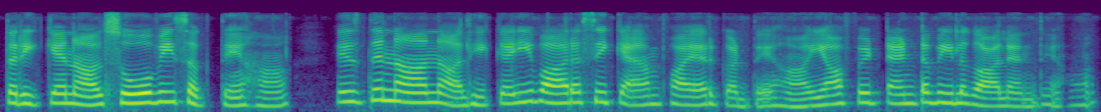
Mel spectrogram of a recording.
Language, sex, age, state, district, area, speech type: Punjabi, female, 18-30, Punjab, Pathankot, urban, spontaneous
